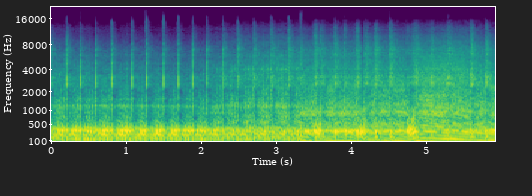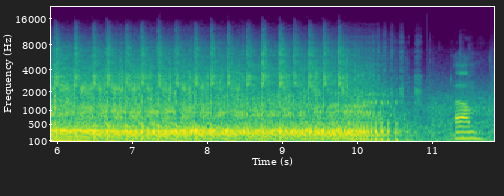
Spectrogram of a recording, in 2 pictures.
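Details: 2016 KTM 300 XCW two-stroke, cold, choke off, after installing new starter on charged Tusk lithium battery: brisk, regular cranking catches and runs as crisp two-stroke rattle before shutting off; starter spins it well.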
